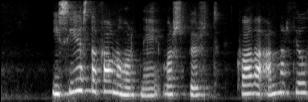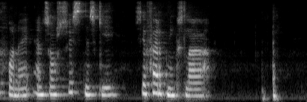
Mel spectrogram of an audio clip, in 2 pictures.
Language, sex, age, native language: Icelandic, female, 30-39, Icelandic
